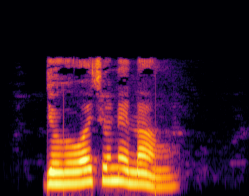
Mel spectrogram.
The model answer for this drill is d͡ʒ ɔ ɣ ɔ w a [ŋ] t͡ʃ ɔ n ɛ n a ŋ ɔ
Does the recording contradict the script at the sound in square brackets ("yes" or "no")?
yes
